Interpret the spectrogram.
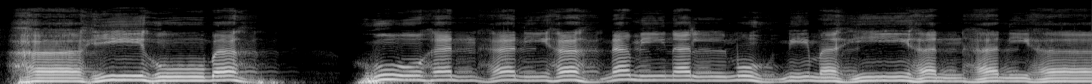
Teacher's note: Huruf hamzah dan huruf ha ini membacanya harus keluar dari tenggorokan bagian bawah. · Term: suara ha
